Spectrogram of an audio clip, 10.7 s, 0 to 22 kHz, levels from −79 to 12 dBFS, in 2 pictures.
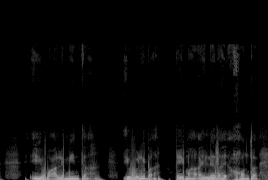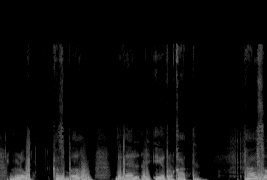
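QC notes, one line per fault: No faults to note for this speech clip.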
